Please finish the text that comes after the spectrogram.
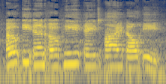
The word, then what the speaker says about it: oenophile: today's word is baby baby baby it's oenophile o en o ph IL e and that's pronounced oenophile and what i really like about this the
